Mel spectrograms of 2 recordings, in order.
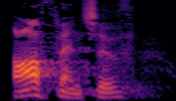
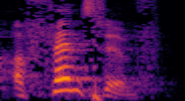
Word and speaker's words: offensive: So let's talk first about offensive or positive apologetics. And be sure to get the accent on the right syllable there. Not offensive apologetics. Offensive. Think football, okay? Offense and defense.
